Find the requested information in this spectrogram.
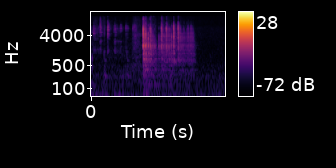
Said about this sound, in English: Yeah. Rolling your two dice and then add your link.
